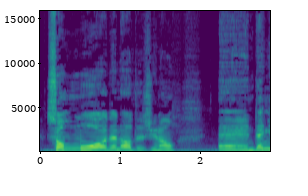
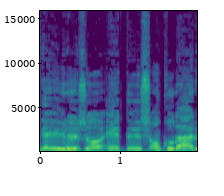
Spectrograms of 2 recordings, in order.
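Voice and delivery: high, loud camcorder greetings; raised, showy home-video commentary; father filming guests; 8 semitones higher, 3 dB louder than usual. Retold or imitated. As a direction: imitate a tipsy amateur cameraman hailing relatives. Tipsy father narrating his camcorder video.

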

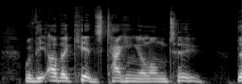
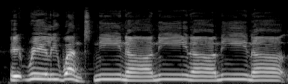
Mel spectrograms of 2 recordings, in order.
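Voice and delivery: put-on high child's voice doing a siren; excited child imitating siren; 6 semitones higher, slower than usual. A narrator's reading. Small girl telling sister about the ambulance, imitating its siren. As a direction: sing out the two-note siren in a high voice. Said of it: "said Pixie".

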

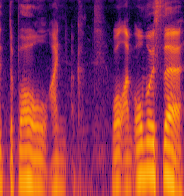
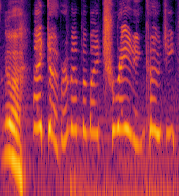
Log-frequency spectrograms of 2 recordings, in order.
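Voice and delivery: squeaky, much higher whining fish voice; whiny fish. Acted. Scared fish whining back at its coach Koji. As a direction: whine like a scared little fish.

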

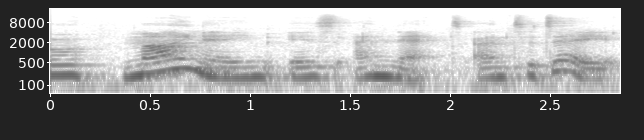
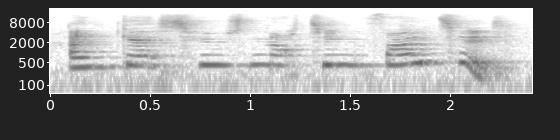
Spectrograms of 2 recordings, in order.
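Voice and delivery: sneer; 12 semitones higher than usual. Acted. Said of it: "sneered Gus".

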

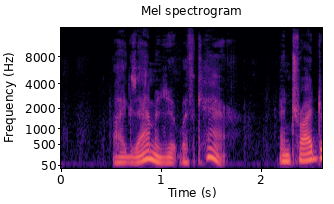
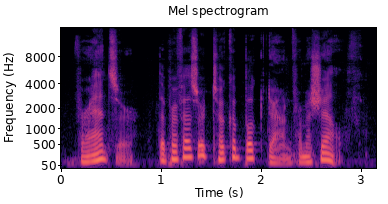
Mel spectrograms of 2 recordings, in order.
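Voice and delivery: ordinary delivery

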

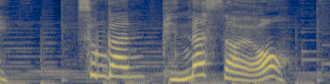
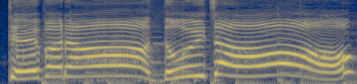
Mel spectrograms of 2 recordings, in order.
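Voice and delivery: drawn-out, higher call; calling out to a friend; 4 semitones higher, 4 dB louder, much slower than usual. Acted. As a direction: call a friend out to play, stretching the words. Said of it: "대발이를 불렀어요". (길게 늘여 친구를 부르는 목소리)

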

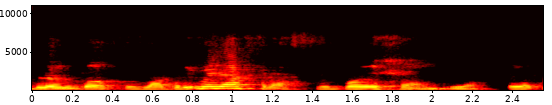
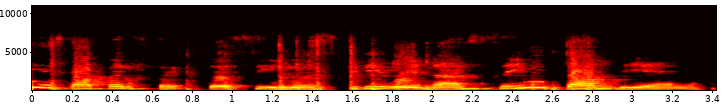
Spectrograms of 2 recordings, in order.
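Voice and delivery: ordinary delivery

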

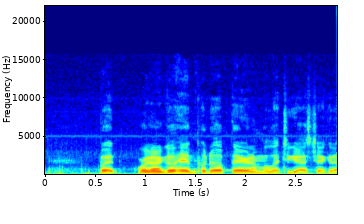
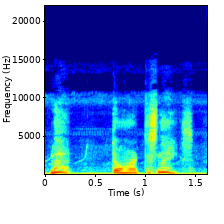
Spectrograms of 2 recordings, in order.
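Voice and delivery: imitating viewers; 11 semitones higher than usual. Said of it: "I know what you guys are thinking".

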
